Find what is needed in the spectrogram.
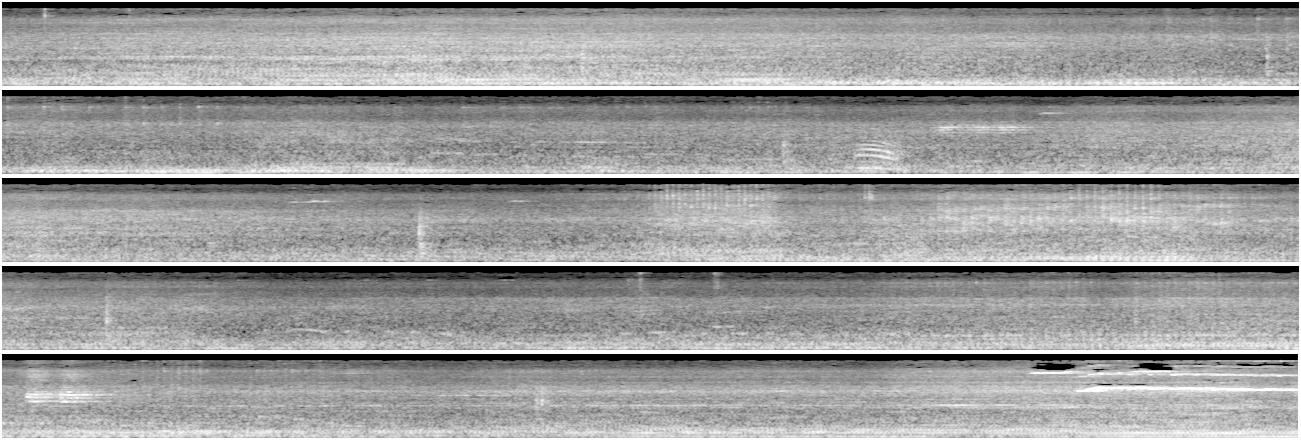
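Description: Road traffic noise, a steady low rumble of passing vehicles.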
